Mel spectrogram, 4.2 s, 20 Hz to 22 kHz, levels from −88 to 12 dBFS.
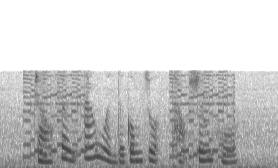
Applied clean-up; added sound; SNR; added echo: none; Electric guitar; 6 dB; none.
